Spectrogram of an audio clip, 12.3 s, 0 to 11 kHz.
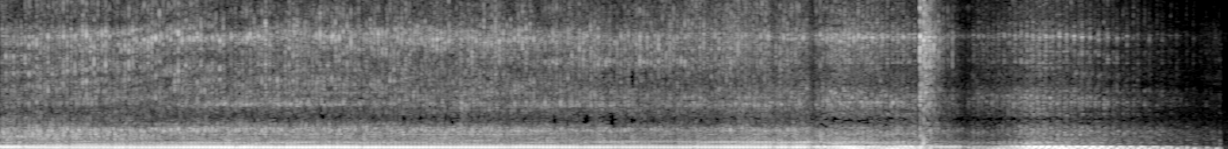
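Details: Craftsman 20.5HP 46" lawn tractor, Kohler Command V-twin, new choke cable, before carburetor cleaning: fast idle beat sags and picks back up, surging at all throttle speeds from a dirty carburetor.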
